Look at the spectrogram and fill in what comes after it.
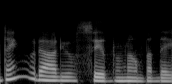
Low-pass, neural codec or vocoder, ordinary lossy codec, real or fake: none; codec, 16 kHz, 0.7 kbps, FocalCodec; none; fake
